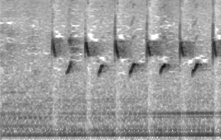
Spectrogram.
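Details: Lumut prinia song played as a lure for songbird training: six clear repeated couplets of a high sharp note and a lower falling whistle, over a steady low hum.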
